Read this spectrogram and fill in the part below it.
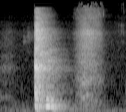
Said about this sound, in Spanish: no tengo el virus, tranquilos, solamente estornudé por el polvo que hay aquí, pero no tengo el virus, así que no, no se preocupen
